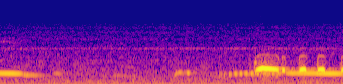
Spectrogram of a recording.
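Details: Bangkok zebra dove lure song: faint low notes, a near-silent gap, then a building purr breaking into a run of loud rhythmic staccato coos at the close.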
